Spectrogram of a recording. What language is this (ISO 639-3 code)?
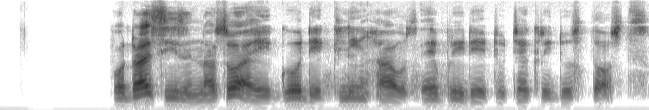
pcm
